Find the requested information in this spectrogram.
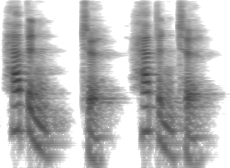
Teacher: We see the D in happened linked to the T. · The D in happened is a stop D when you link the words.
